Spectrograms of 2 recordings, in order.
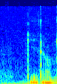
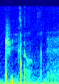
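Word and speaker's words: Geelong: Gilong, not Gilong.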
